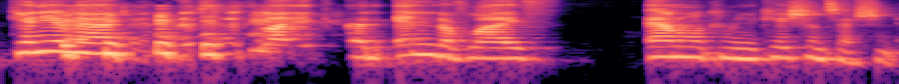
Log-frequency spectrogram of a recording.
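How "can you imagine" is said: louder, higher, fully amazed; emphatic repeat. Real, not acted. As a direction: hammer it home with amazement.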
